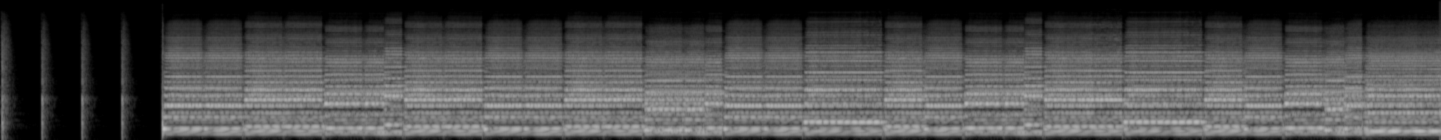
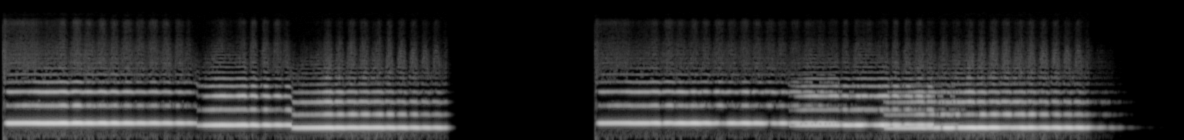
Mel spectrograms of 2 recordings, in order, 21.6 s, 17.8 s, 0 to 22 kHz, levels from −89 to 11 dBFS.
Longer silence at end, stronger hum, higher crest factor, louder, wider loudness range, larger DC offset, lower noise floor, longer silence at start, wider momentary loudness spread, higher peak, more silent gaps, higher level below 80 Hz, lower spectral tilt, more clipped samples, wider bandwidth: second, 0 s vs 1.05 s; neither; about the same, 14 dB vs 12 dB; second, -20 LUFS vs -16 LUFS; second, 1 LU vs 7 LU; neither; second, -70 dBFS vs under -90 dBFS; about the same, 0 s vs 0.05 s; second, 2 LU vs 8 LU; about the same, -6 dBFS vs -4 dBFS; neither; second, -72 dBFS vs -66 dBFS; second, -3.5 dB/octave vs -5.5 dB/octave; neither; first, 13 kHz vs 6.6 kHz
